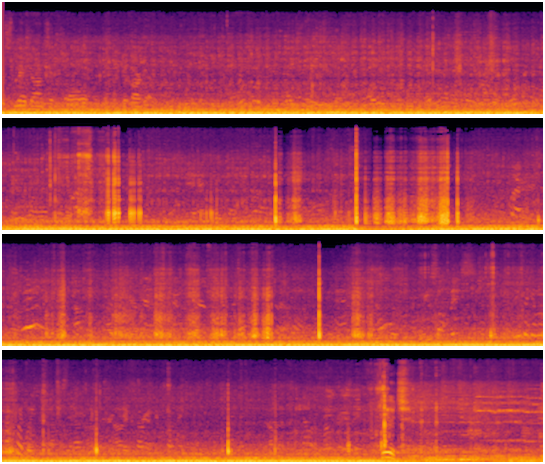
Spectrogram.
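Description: Steady low rumble of wind buffeting an action-camera microphone, with faint voices and a few clicks in the middle.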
